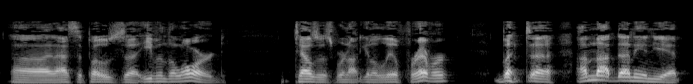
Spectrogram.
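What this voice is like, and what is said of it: Congested, sick-sounding voice. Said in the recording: “apologize for my voice a little bit. I've had a little case of the flu and congestion.”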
